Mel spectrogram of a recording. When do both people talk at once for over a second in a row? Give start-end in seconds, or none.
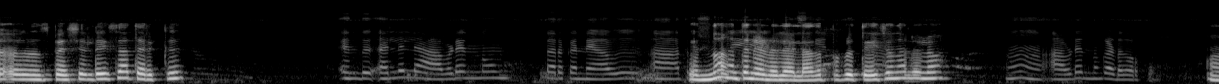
7.0-9.0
